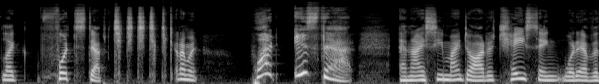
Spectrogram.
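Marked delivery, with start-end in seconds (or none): 2.5-3.5 high, slow startled question; alarmed at a noise in the dark. Retold or imitated. Mother startled by footsteps at night, high alarmed question.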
